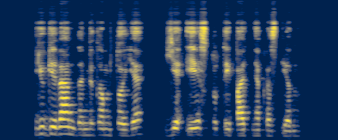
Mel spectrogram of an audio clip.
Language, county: Lithuanian, Šiauliai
